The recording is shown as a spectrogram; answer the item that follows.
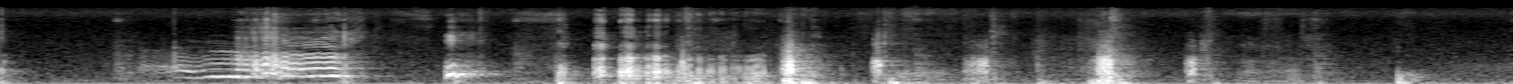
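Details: A male Boston Terrier, unhappy that his toy had gone under the sofa, gives a wavering, warbling, turkey-like moan, then a string of short grunting and huffing sounds.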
